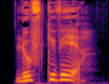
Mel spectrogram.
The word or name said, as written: luftgevær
